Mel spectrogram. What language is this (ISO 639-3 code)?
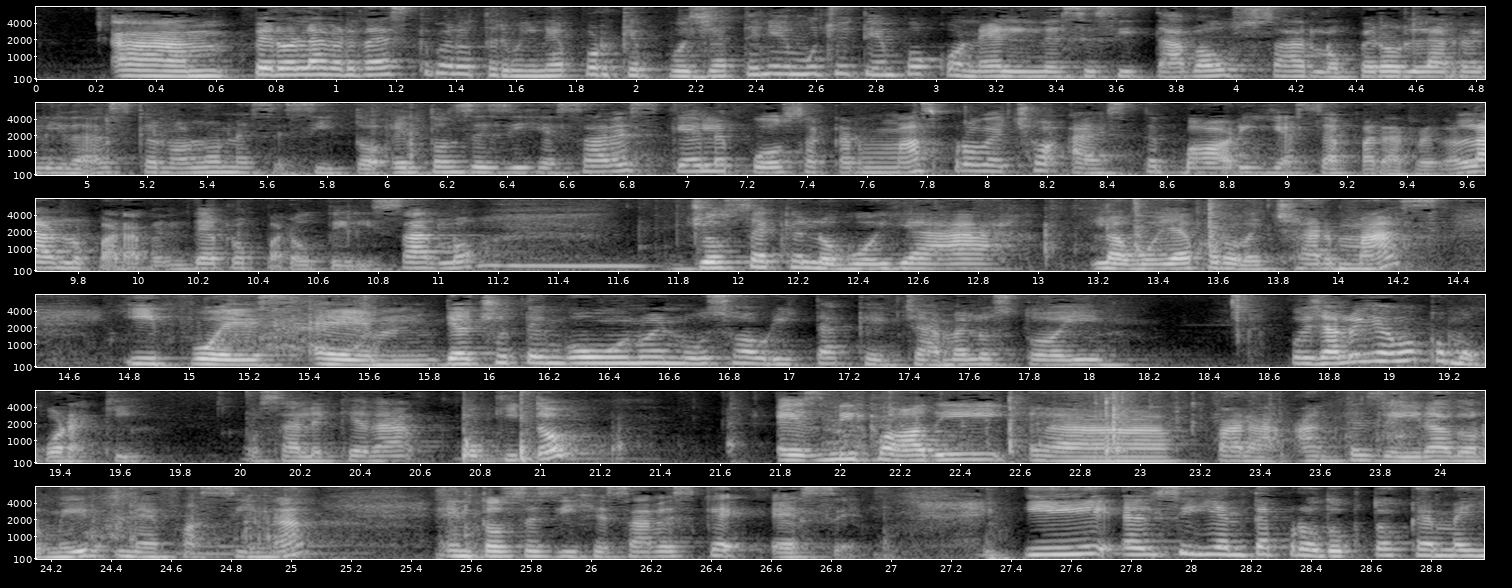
spa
